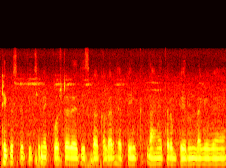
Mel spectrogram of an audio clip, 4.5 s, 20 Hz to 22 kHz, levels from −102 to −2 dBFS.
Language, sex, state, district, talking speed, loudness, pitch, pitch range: Hindi, male, Uttar Pradesh, Muzaffarnagar, 225 wpm, -24 LUFS, 95 Hz, 95-100 Hz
